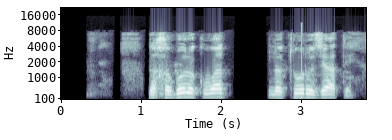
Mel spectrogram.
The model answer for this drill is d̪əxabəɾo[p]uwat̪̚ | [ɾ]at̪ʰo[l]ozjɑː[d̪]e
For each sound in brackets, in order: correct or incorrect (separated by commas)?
incorrect, incorrect, incorrect, incorrect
